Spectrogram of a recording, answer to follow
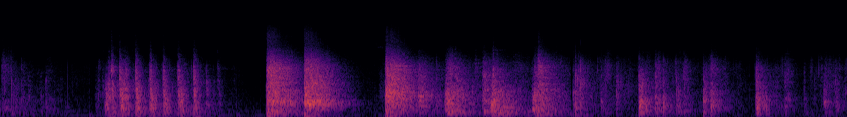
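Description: Rapid bursts of sharp bangs, several a second, with a few heavier strikes about three and four seconds in, each dying away in a short echo.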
